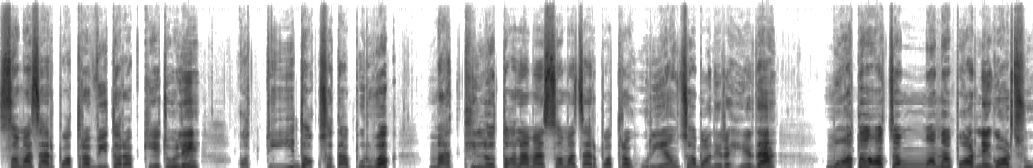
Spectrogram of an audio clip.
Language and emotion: Nepali, surprised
